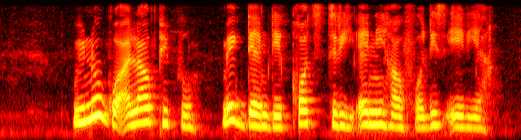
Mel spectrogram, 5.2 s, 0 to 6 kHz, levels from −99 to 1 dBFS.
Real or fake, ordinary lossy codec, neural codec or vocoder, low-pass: real; none; none; 5.4 kHz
